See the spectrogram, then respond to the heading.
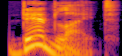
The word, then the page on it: deadlight: British English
